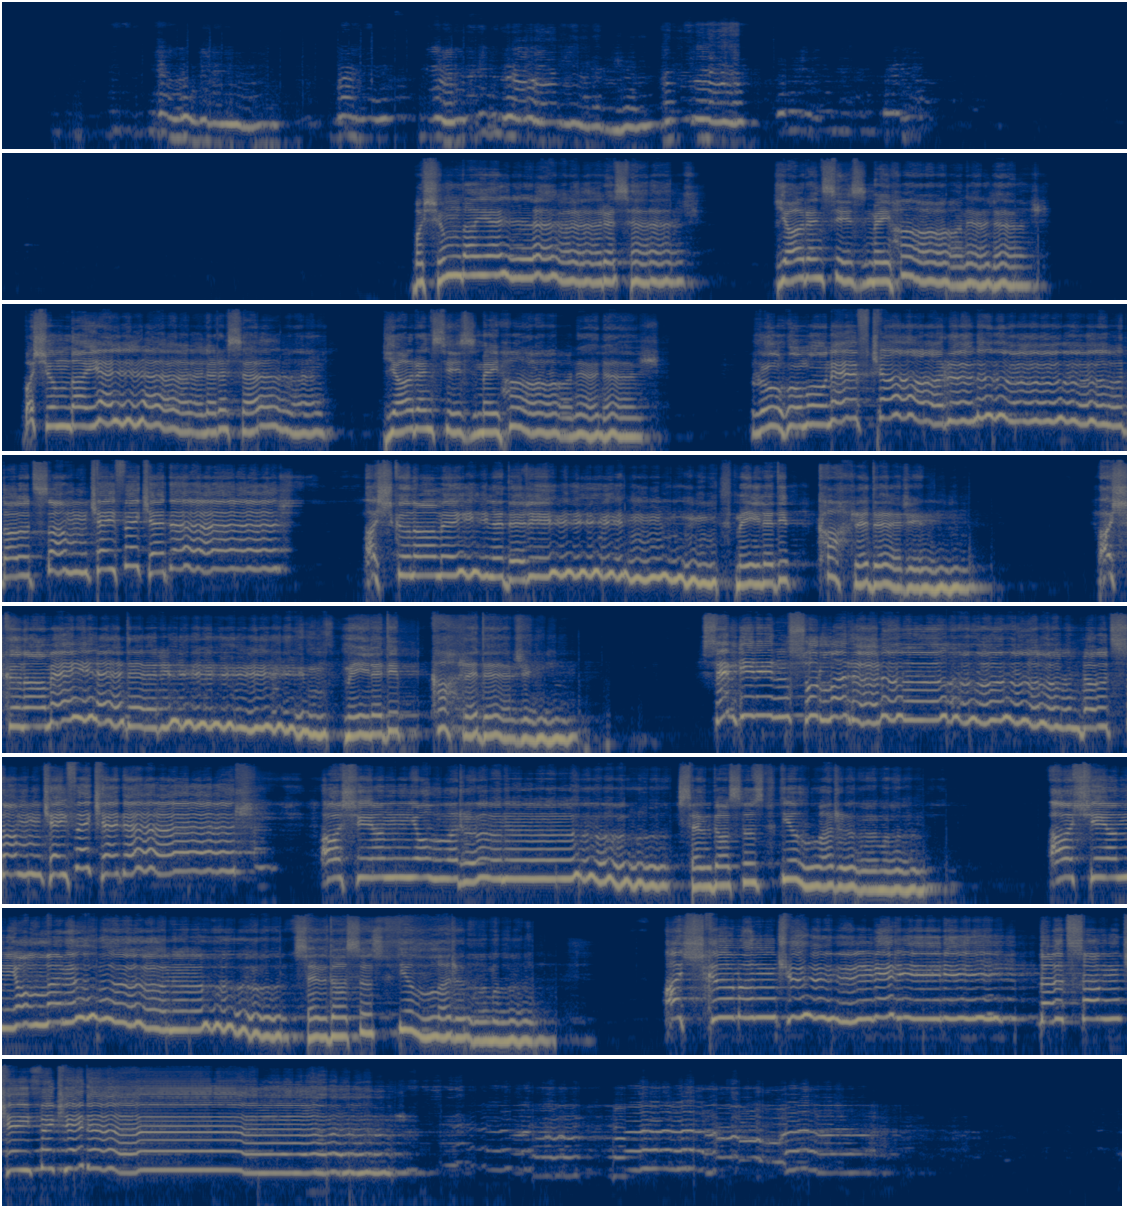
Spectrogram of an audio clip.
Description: Vocal Part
